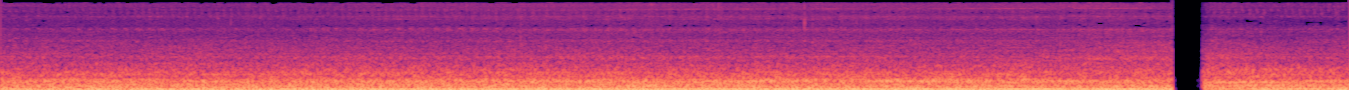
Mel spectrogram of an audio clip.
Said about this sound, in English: Yeah, driving home.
